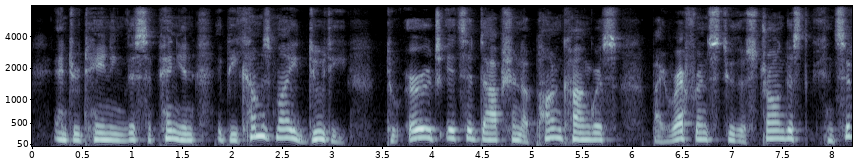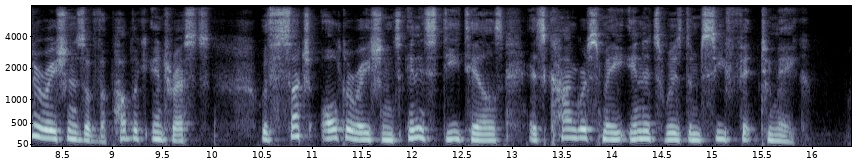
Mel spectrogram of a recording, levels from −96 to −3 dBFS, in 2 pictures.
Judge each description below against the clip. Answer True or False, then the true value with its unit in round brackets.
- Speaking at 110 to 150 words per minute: True (145 wpm)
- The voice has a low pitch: False (150 Hz)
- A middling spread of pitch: True (4.0 semitones)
